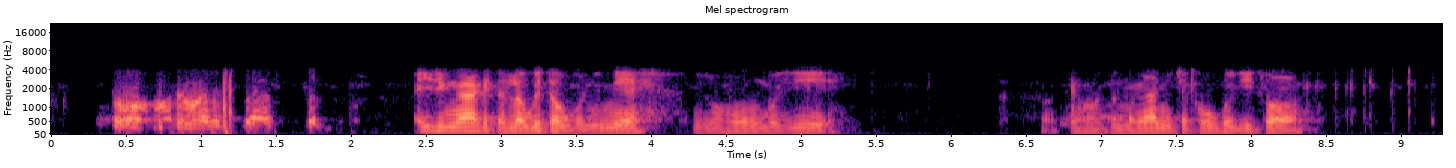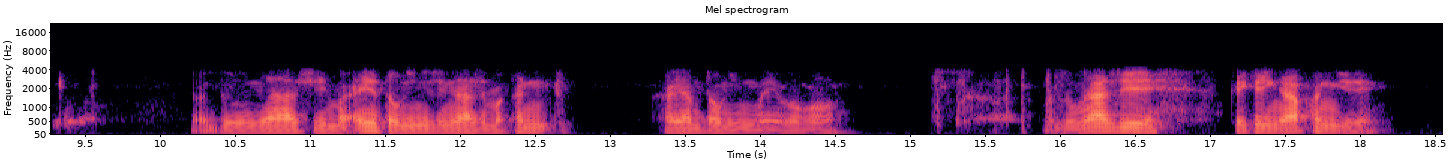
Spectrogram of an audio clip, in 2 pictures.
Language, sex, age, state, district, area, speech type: Manipuri, male, 30-45, Manipur, Thoubal, rural, conversation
